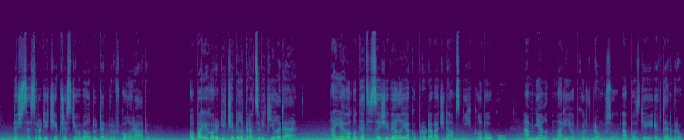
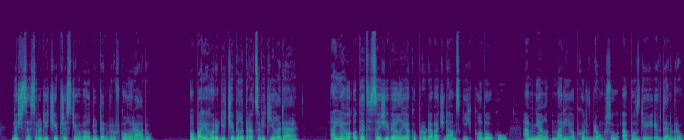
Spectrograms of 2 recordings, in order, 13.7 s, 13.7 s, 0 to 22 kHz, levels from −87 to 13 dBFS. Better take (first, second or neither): second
